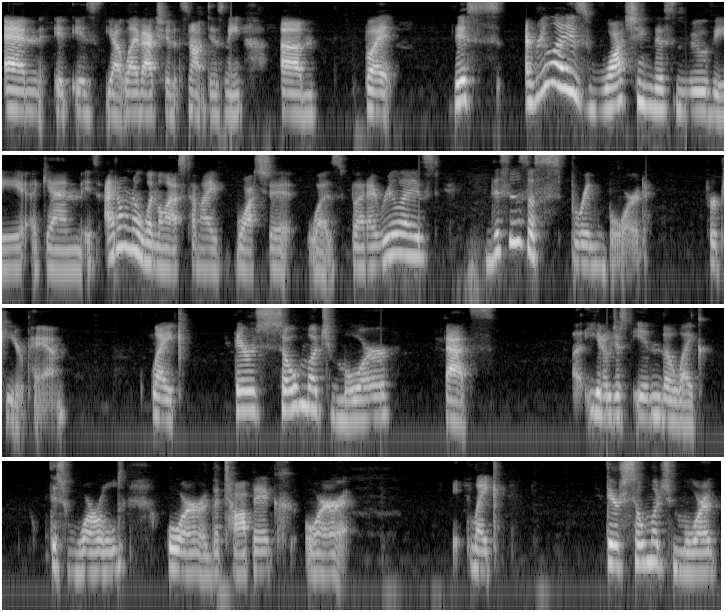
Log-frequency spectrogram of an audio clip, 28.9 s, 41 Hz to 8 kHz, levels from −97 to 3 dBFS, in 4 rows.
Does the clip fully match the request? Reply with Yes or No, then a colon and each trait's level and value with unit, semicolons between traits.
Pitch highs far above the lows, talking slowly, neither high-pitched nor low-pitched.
Yes: wide, 5.8 semitones; slow, 130 wpm; medium, 160 Hz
